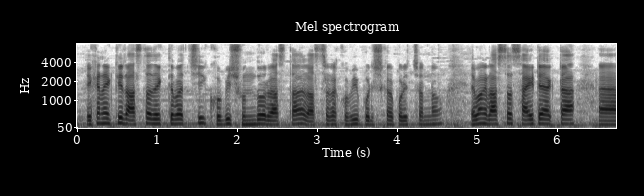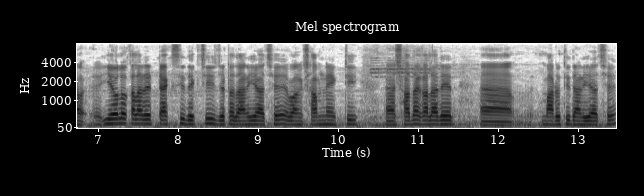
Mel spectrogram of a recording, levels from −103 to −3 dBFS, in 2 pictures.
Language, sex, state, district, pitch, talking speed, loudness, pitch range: Bengali, male, West Bengal, North 24 Parganas, 145 Hz, 165 wpm, -17 LUFS, 140-160 Hz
